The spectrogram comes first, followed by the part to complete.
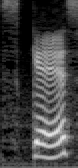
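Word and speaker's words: Scearce: an author called leader scarce ask scarce now I I used to call I used to pronounce her name incorrectly but I've since learned it scarce leader scarce she's a singing voice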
